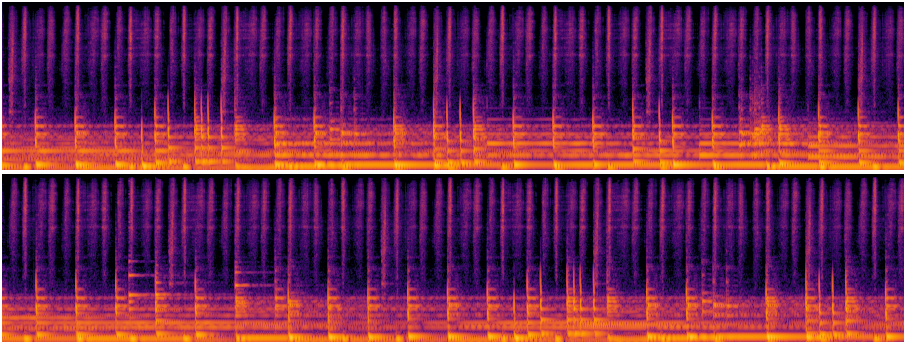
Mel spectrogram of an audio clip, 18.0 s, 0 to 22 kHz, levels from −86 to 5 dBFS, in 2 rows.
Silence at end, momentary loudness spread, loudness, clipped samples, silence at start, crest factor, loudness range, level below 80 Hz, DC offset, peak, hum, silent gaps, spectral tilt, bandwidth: 0 s; 3 LU; -19 LUFS; under 0.1%; 0 s; 14 dB; 1 LU; -22 dBFS; 0.2%; -2 dBFS; none; none; -6.5 dB/octave; over 20 kHz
